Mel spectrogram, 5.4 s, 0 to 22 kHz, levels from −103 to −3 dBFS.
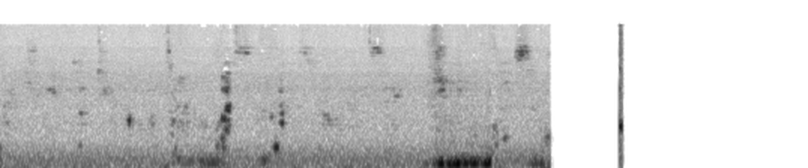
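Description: Speech, with two short breaks at 1.12–1.18 s and 3.25–3.32 s where the audio jumps ahead and the next frames come out as a chirp, a burst of noise or a short hole, likely a broken MP3 bit reservoir after dropped 24 ms frames. On a spectrogram each shows as a vertical smear or gap about 64 ms wide. From 3.66 s to the end, the quiet parts turn gritty and sputtery, with distortion that follows the signal at about 20 dB below it, which fits coarse 4-bit rounding: low bit depth without dither. The waveform looks stair-stepped, and the spectrogram shows a broadband haze that tracks the speech.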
